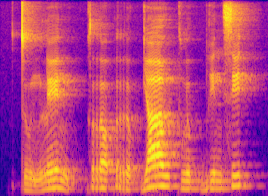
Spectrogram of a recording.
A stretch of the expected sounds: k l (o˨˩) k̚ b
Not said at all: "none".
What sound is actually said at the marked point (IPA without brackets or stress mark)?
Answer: u˨˩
